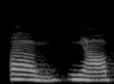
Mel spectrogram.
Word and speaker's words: Nya: Nya pronounced like lasagna, if that makes it more, it makes it easier to remember and pronounce.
